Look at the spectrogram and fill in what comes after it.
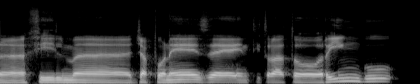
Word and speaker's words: Ringu: Nel senso che in verità è Ring, ma loro lo pronunciano Ringu perché esatto.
